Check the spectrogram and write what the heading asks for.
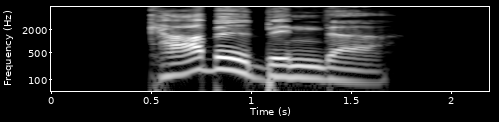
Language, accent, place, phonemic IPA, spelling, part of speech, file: German, Germany, Berlin, /ˈkaːbəlˌbɪndɐ/, Kabelbinder, noun, De-Kabelbinder.ogg
- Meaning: cable tie, zip tie, tie wrap (a type of fastener)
